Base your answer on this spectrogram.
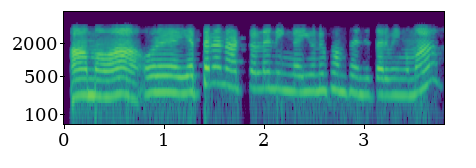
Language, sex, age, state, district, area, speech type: Tamil, female, 30-45, Tamil Nadu, Krishnagiri, rural, conversation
